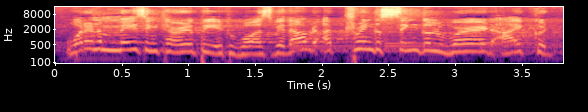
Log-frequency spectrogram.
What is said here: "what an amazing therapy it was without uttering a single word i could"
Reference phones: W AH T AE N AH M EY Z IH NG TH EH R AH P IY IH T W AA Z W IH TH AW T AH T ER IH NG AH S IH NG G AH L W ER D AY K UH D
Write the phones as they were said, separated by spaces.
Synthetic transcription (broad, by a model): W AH T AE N AH M EY Z IH NG T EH R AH P IY IH T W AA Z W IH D AW T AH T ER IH NG AH S IH NG G AH L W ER D AY K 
